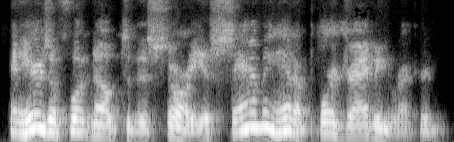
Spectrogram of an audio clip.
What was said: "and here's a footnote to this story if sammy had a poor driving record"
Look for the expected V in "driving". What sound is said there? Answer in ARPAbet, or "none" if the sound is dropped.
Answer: V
